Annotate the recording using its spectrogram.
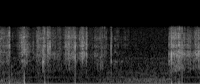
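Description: A plastic cup being pressed down into a hole in wet, gritty, rocky sand: a run of short crunching and scraping sounds, then a brief rustle near the end.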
